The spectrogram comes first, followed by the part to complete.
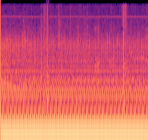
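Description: Loud, steady electrical mains hum from the commentary and public-address sound system, with two short clicks about a second apart.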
